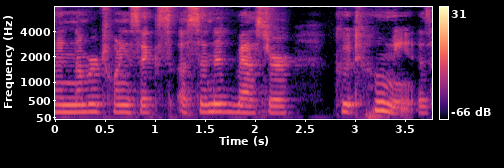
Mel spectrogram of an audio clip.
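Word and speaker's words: Kuthumi: drink okay and then number 26 ascended master kuttumi is how you pronounce it i looked it up akutumi and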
